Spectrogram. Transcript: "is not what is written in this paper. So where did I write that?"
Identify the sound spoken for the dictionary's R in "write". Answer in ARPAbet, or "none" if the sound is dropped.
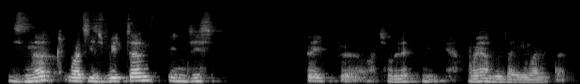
W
